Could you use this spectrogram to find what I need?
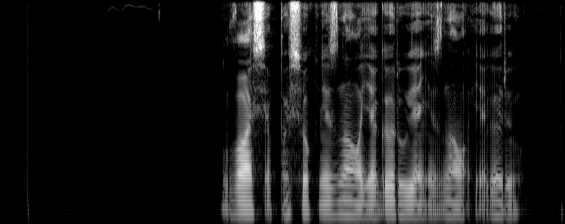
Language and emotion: Russian, neutral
